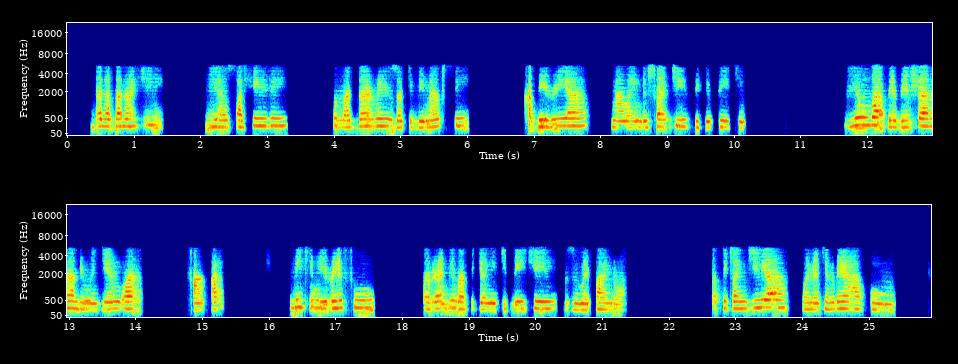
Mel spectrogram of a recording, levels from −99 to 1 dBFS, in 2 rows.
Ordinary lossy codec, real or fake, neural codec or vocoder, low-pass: MP3, 48 kbps; fake; codec, 44.1 kHz, 0.9 kbps, DAC; 5.4 kHz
